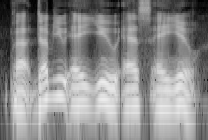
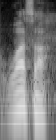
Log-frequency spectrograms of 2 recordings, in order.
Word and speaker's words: Wausau: it out that's right w-a-u-s-a-u s-a-u oh warsaw okay wausau wisconsin yeah it's indian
